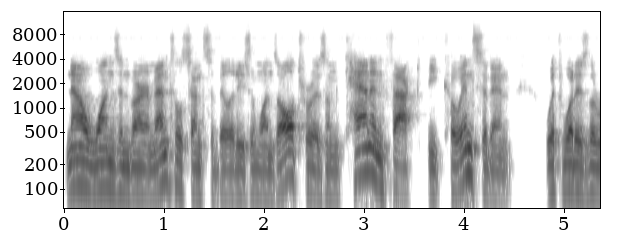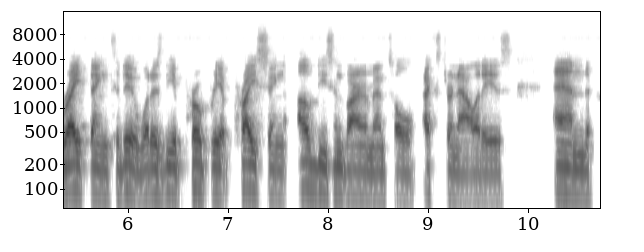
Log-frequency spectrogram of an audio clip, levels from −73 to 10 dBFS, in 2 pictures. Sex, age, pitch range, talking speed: male, 30-49, 90-105 Hz, 170 wpm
